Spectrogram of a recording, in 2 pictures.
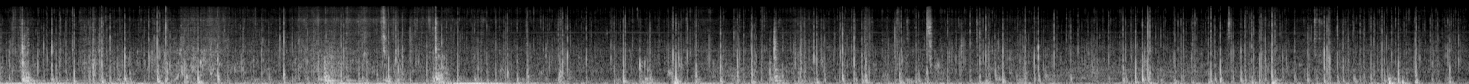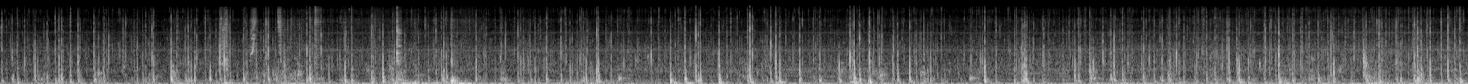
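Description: Dense, irregular patter of light rain on the boat and the water, with a few louder knocks near the start as the netted walleye is handled.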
